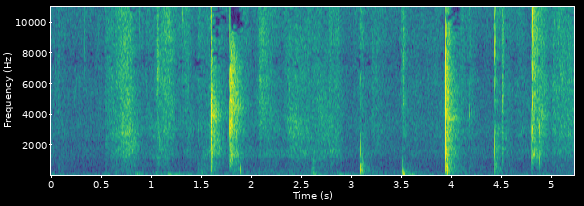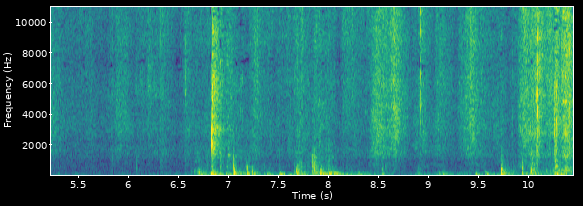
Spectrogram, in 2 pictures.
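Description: A house cat playing with a feather wand toy on a rug and hardwood floor: scattered light taps and clicks, then from about seven seconds in a run of soft thumps and scrabbling as it pounces and scrambles after the toy.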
